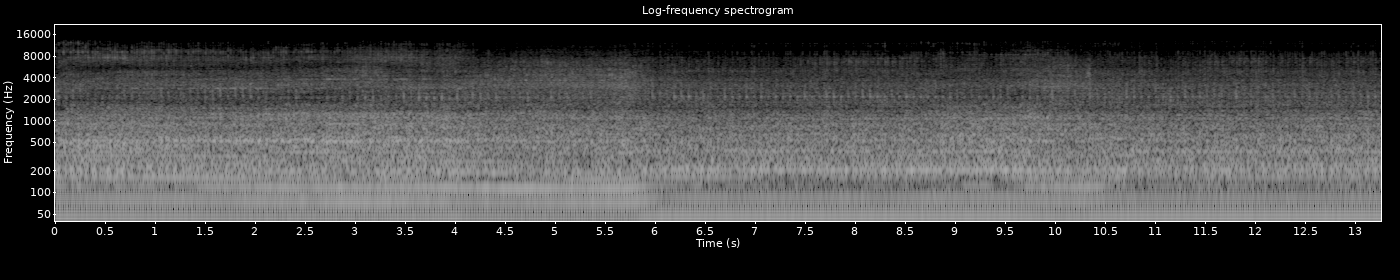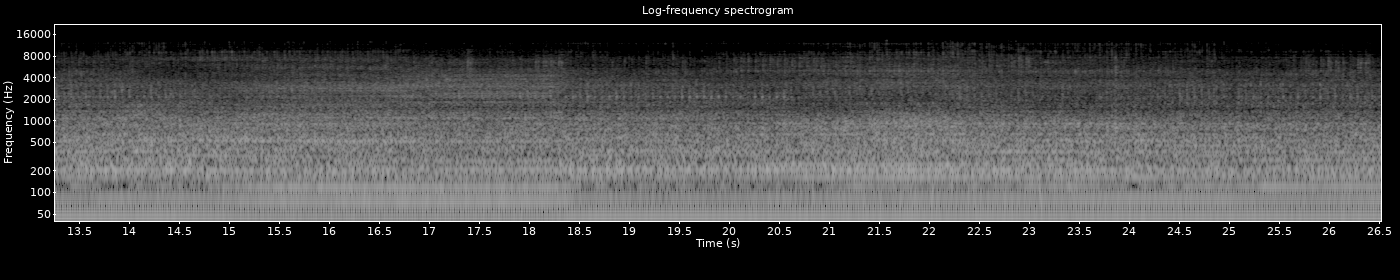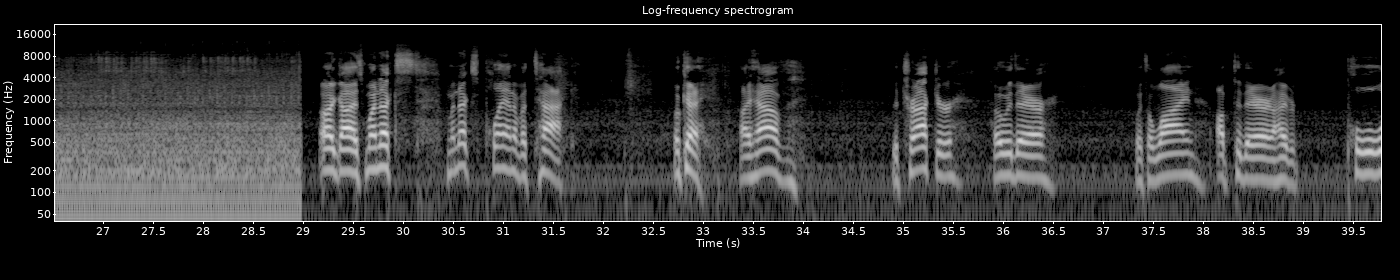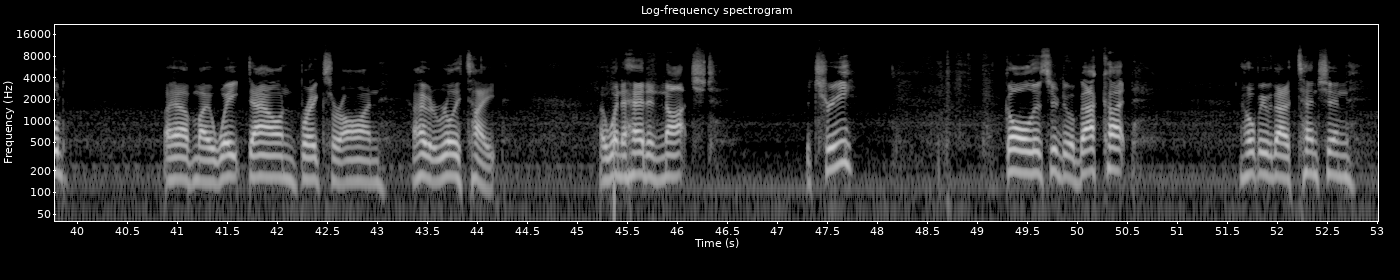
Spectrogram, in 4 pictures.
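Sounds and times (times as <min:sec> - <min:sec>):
diesel tractor engine idling: 0:00.0 - 0:53.0.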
